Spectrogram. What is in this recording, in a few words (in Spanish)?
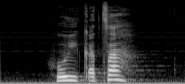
delgado, awakateko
